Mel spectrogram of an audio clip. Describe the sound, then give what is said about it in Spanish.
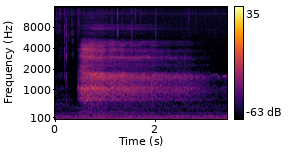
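A slow, deep breath in a guided breathing exercise, heard as one long, soft, breathy sound with a faint voiced, sighing tone. It begins abruptly and holds for about three seconds at low volume, with no talk. “Vuelve a inspirar lenta y profundamente y exhala con un pequeño sonido en la exhalación.”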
